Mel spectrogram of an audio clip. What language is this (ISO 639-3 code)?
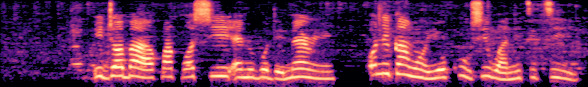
yor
